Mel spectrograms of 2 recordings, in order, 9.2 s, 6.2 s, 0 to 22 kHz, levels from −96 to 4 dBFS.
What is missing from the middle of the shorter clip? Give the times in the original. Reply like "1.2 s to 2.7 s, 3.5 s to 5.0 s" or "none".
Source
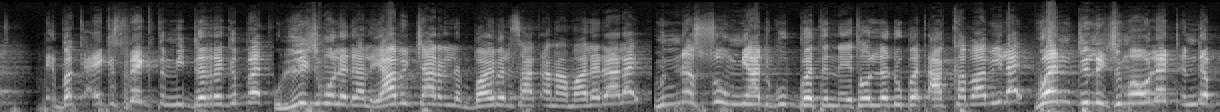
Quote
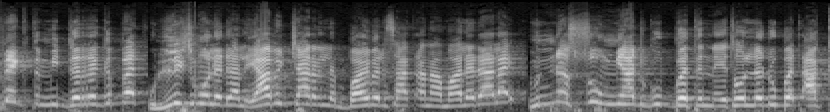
none

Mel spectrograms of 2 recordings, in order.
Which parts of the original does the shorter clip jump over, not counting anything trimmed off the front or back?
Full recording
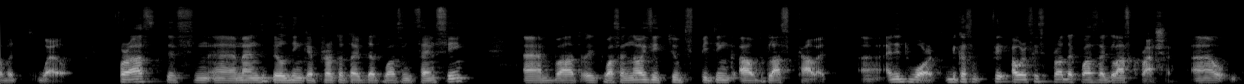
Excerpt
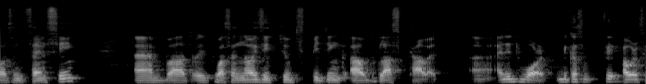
none

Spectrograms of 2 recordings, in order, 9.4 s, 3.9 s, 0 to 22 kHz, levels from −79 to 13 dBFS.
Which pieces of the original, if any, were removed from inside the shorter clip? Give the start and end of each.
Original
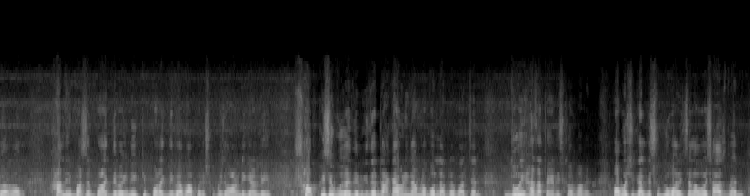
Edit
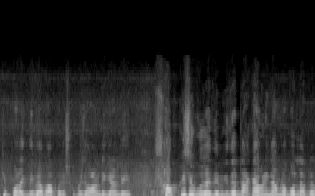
none

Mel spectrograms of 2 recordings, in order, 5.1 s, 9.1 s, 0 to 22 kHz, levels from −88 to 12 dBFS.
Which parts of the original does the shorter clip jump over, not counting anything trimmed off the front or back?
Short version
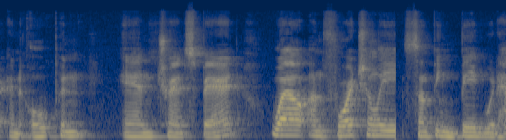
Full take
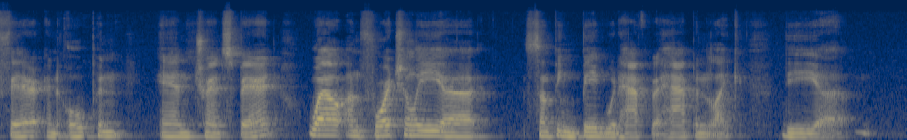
4.3 s to 5.2 s

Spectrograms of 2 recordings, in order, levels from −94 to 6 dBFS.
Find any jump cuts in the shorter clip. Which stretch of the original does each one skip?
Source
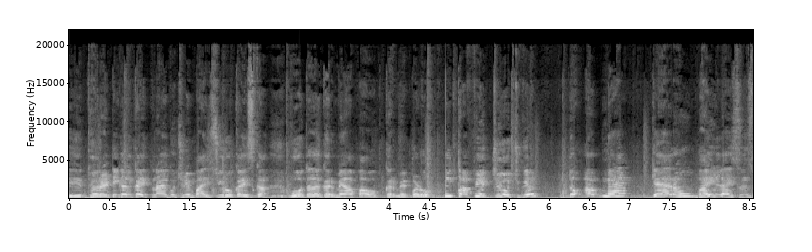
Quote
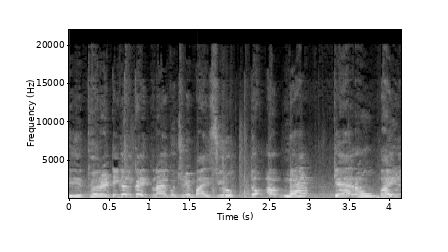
2.1 s to 6.0 s

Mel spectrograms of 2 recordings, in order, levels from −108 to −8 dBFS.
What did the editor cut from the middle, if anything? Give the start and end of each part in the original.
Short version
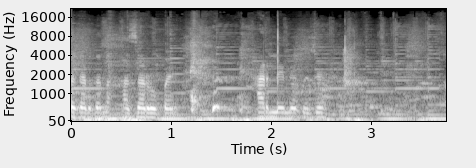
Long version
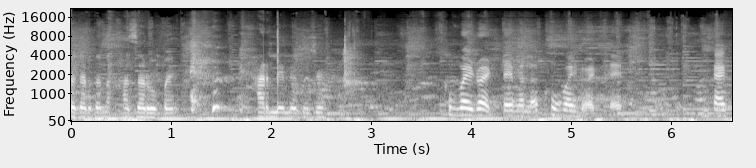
none

